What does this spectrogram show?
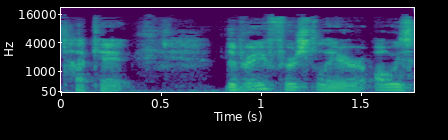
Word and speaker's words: hake: tip into the paint hake is a Japanese word and I've heard some people say haki which is a lot closer than he which I've also heard but it's pronounced hake the very first layer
